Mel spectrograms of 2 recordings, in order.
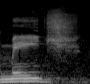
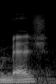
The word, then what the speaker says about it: Meige: as mesh syndrome so this is pronounced in different ways I've heard Mage mag mesh I kind of prefer mesh and this was named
